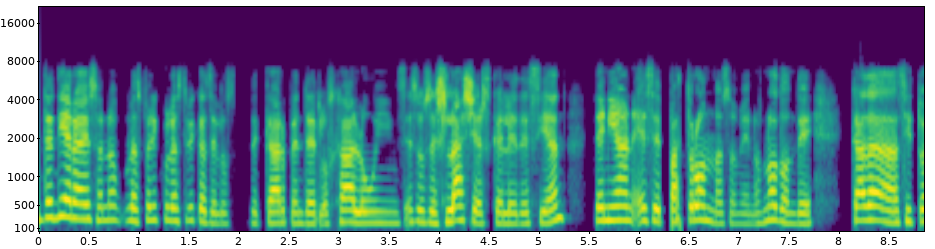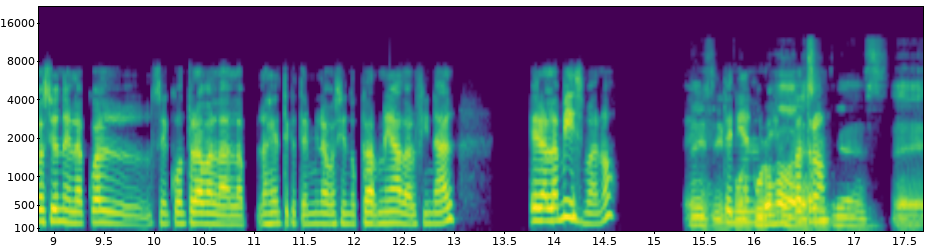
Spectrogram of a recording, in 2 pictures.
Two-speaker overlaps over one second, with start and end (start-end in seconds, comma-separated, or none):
15.3-16.8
